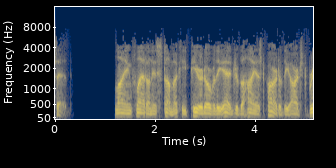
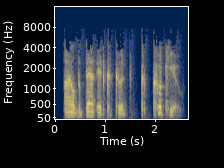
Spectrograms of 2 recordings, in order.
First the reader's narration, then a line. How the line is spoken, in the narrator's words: stuttered the terrified dwarf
